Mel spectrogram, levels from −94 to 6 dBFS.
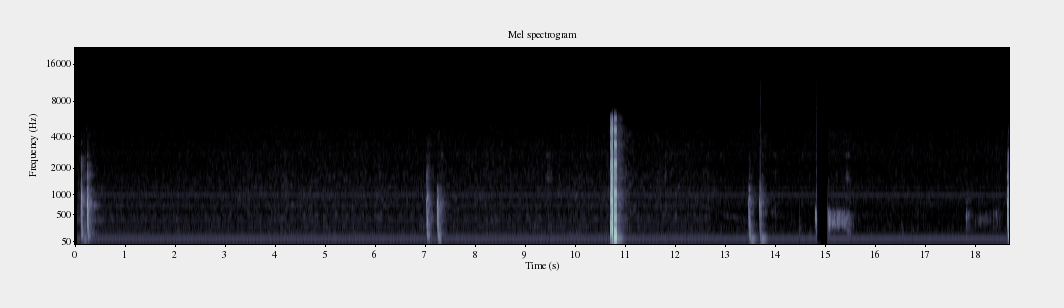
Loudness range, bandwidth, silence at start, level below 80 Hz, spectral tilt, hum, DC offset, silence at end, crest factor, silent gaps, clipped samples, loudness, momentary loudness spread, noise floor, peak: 25 LU; 6.2 kHz; 0.1 s; -68 dBFS; -3.5 dB/octave; none; under 0.1%; 0 s; 36 dB; 14.90-15.04 s; under 0.1%; -26 LUFS; 28 LU; -74 dBFS; -6 dBFS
